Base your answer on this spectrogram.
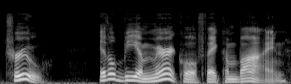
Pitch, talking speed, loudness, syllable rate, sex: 155 Hz, 165 wpm, -16 LUFS, 5.1 syllables/s, female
